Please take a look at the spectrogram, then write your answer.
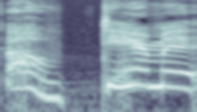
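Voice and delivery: very high, squeaky yelp of pain; bug voice. Pretend. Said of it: "said something in his normal voice".

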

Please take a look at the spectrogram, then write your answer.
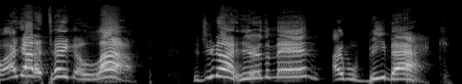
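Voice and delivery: high, slow petulant whine; whiny kid. Retold or imitated. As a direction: complain like a scolded teenager. Whiny answer to mom.

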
